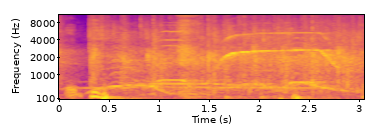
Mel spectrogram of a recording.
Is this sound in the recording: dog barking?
no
